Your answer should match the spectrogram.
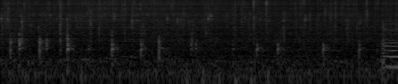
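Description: A garlic mixture fries in hot oil with a steady, crackling sizzle and scattered sharp pops, and a stirring scrape is heard near the end.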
